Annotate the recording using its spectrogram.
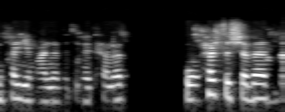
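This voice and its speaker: A woman at a medium pitch speaks with monotone, flat intonation in a dry, close sound with no echo. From Syria, Aleppo. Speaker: former local council head. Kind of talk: interview. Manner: halting.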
